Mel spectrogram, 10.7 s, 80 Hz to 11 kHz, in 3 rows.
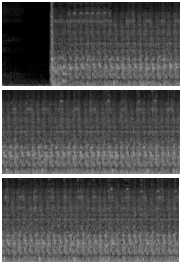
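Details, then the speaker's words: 1972 Chevy C10 six-cylinder, after vacuum was used to pull fuel to the line: cranking to fill the carburetor bowl, the starter spins at a steady rhythm but it never fires. Fuel isn't getting through, and the owner suspects a plugged carburetor. "Doesn't seem to want to run on fuel, does it? Let's see. I can't tell if it's squirting. It's probably not. Try that. Try again. It's not getting through. Maybe, possibly, could blow into the carburetor. If it's plugged, it may come loose."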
